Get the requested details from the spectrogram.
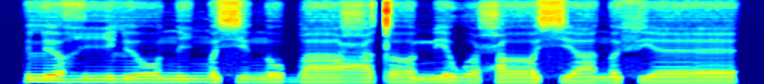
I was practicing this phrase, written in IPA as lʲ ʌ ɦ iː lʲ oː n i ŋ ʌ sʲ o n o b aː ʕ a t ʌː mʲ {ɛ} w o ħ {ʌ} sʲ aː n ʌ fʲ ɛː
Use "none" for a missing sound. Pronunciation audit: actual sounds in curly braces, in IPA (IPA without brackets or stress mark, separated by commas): ɛ, ʌː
